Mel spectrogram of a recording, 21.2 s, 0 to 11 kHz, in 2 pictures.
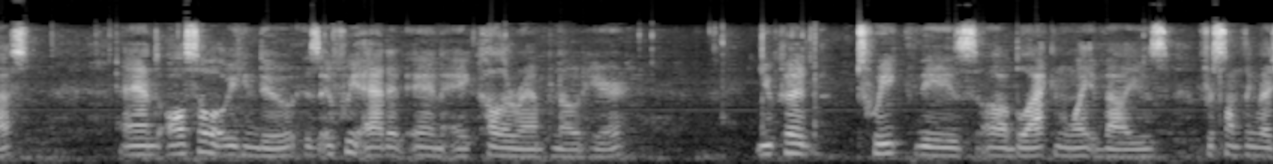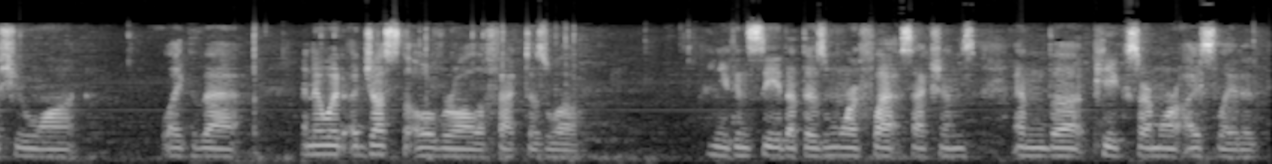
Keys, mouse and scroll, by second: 2.2 shift+a, 6.1-7.4 drag, 10.1 middle click, 13.0 middle click, 15.2 Tab, 15.4 Tab, 21.1 middle click.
